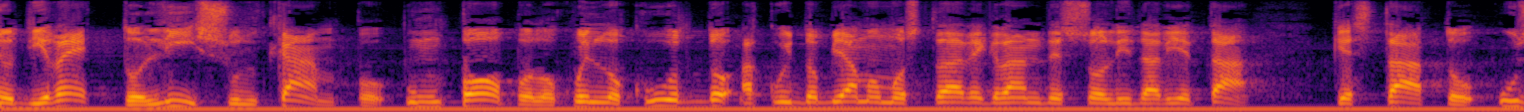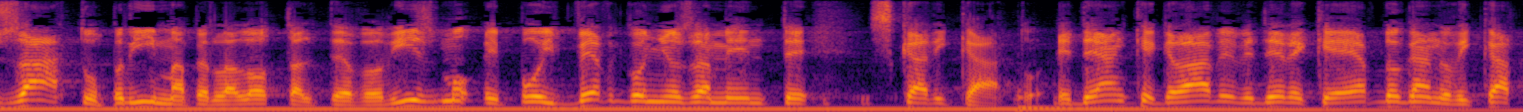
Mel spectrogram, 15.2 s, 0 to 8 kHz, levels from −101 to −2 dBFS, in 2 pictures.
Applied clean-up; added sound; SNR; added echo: none; Domestic sounds, home sounds; 12 dB; none.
